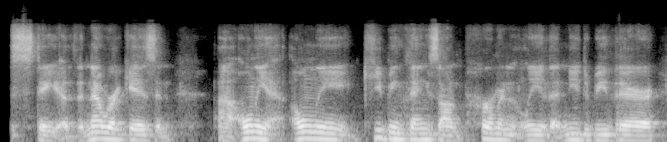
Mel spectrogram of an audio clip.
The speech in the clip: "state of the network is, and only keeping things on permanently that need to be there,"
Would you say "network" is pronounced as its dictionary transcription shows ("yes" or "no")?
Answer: yes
